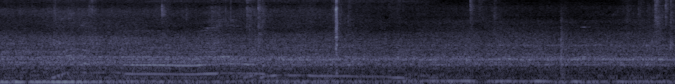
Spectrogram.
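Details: Cats in a backyard, outdoors, mad and ready to fight: a long, drawn-out, wavering yowl that slides up and down in pitch for about three seconds, set against a steady low engine-like hum and traffic noise.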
